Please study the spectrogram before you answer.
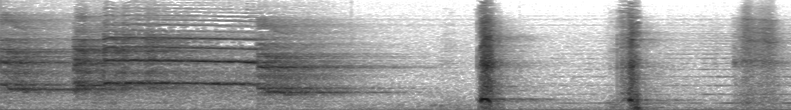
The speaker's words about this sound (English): The rooster, just as he said, just as it does every day, I think, only to remind me how quickly I turned away.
